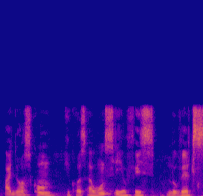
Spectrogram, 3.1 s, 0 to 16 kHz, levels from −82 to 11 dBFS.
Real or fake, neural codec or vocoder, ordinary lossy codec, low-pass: fake; codec, 16 kHz, 2 kbps, X-Codec, WavLM features, trained on Multilingual LibriSpeech; none; 7.2 kHz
